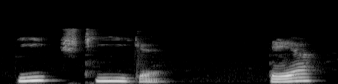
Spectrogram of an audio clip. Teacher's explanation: For words with an IE in it, you pronounce the I stretchedly and not the E. It's mute.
